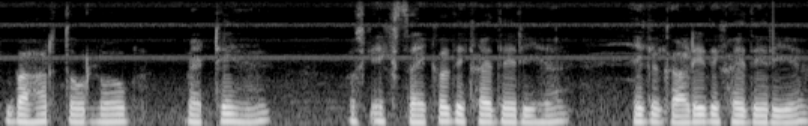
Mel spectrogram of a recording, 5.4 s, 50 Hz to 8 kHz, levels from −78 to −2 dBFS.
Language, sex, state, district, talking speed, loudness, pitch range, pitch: Hindi, male, Chandigarh, Chandigarh, 200 wpm, -19 LUFS, 120-130 Hz, 125 Hz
